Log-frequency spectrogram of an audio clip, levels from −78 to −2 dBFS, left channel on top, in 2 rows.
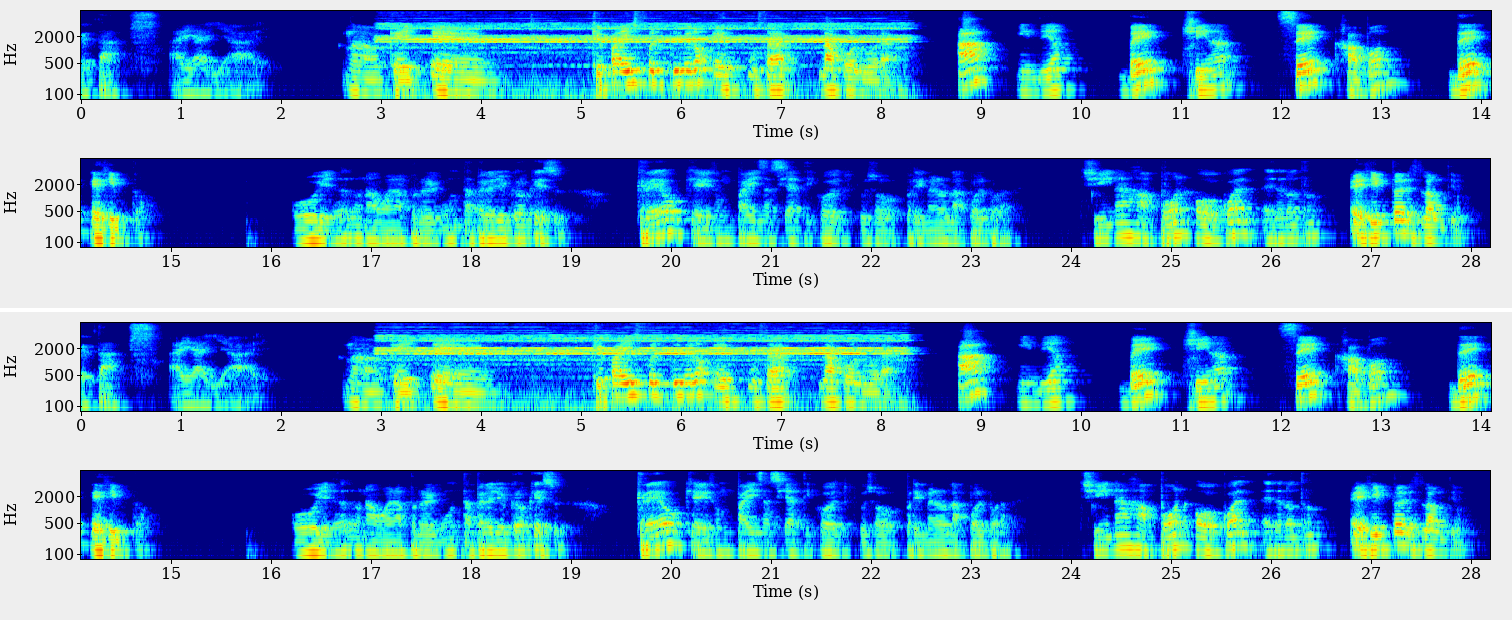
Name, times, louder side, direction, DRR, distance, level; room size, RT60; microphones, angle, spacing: voice 1, 0.0-1.8 16.2-19.3 19.7-23.4 24.1-26.4, right 1 dB, 55° right, -8 dB, 2.4 m, -36 dB
voice 2, 2.6-4.2 5.1-7.1 7.4-8.3 8.8-9.0 9.4-9.8 10.4-10.7 11.0-11.5 12.0-13.1 13.7-14.7 26.8-27.9, left 1 dB, 85° left, -1 dB, 2.8 m, -28 dB
sound 1, 2.9-8.3, right 2 dB, 25° right, 1.6 m, -27 dB
8.2 x 5.2 x 3.5 m, 0.42 s
head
